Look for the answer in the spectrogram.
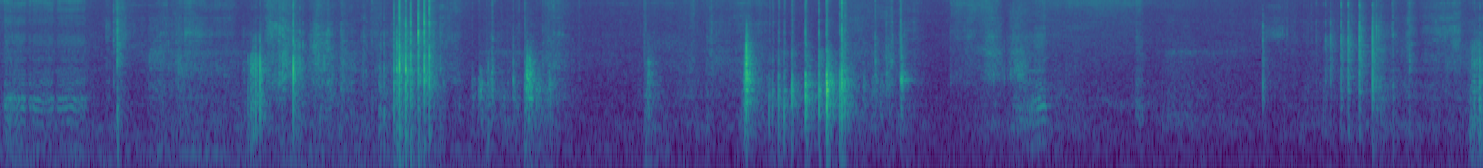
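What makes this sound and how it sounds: Fingertips and palms rub across the glossy paper pages of a large open atlas spread on its Australia maps, and pages are turned by hand. Soft, steady brushing hiss is broken by louder crisp rustles and papery flaps as pages lift and fall, with quieter stretches of light sliding between them.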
